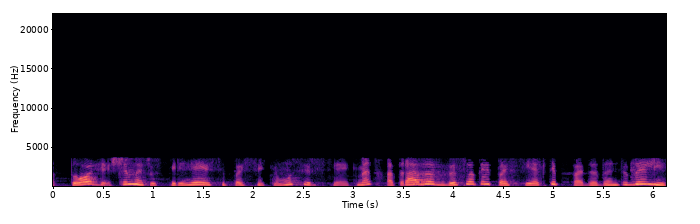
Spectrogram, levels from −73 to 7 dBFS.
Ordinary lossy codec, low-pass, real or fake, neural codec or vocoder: AAC, 16 kbps; 3.6 kHz; fake; codec, 24 kHz, 3 kbps, HILCodec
